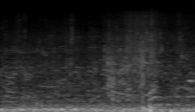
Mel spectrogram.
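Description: A low engine drone and wind buffeting mingle with splashing water as a boat moves along, with voices talking over it.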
